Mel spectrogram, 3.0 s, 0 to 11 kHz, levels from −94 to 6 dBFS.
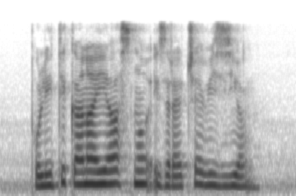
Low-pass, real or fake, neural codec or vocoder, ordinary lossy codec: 7.2 kHz; fake; codec, 16 kHz, 8 kbps, FunCodec, trained on LibriTTS, 25 frames a second; none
